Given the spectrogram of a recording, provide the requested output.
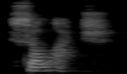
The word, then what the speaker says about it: Saguache: had no idea that it was pronounced this way it's s a g UA C H soat I don't think that's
